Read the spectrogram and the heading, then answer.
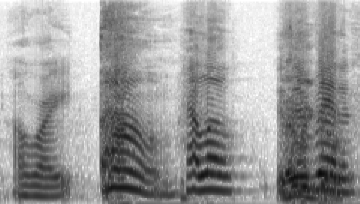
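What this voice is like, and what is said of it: Polite put-on phone voice. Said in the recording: “She put on that pick up the phone voice ... She got that voice when the bill collectors call.”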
